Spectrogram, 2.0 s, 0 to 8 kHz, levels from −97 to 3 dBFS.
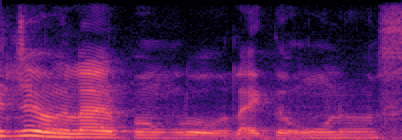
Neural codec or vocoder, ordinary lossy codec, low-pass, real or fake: none; none; none; real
